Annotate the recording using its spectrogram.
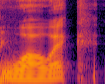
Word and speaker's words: Warwick: Warwick is how you would say that on the East Coast.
